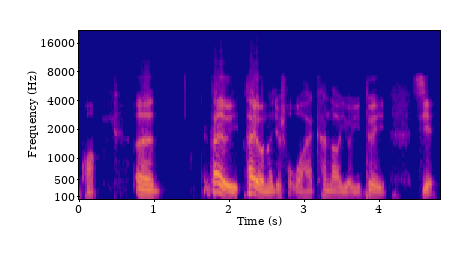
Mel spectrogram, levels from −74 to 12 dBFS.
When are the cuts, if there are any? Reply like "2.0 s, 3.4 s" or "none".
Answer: 2.7 s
